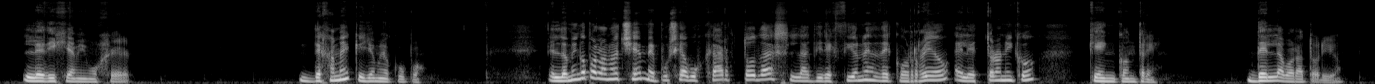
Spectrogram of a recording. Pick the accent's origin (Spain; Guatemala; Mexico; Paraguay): Spain; Porque soy español.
